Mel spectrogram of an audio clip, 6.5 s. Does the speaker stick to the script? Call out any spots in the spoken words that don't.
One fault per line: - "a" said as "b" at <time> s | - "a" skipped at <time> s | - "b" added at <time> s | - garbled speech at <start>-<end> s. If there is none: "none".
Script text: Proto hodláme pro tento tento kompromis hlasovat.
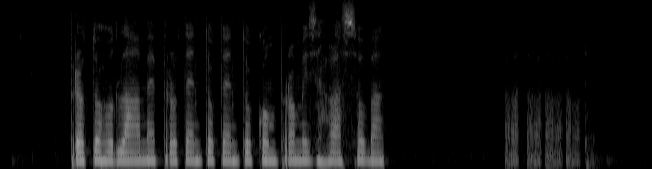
none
